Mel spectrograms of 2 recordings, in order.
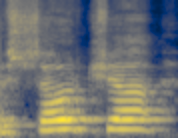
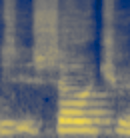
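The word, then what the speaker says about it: shaucha: a r sound not an ah sound so you should say ah that would be wrong but search or socha like a little small a sound a little small um depending where you go in india they would socho socha that's okay but not uh so it's kind of like a muted a so or socha you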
